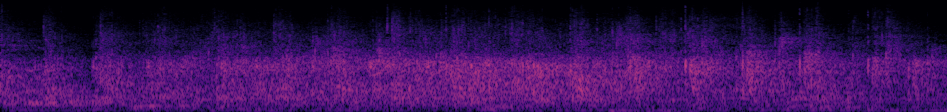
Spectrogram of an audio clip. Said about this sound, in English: They're clapping. You don't even know if they made it.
